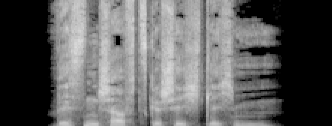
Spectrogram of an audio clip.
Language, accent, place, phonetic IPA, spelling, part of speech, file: German, Germany, Berlin, [ˈvɪsn̩ʃaft͡sɡəˌʃɪçtlɪçm̩], wissenschaftsgeschichtlichem, adjective, De-wissenschaftsgeschichtlichem.ogg
- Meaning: strong dative masculine/neuter singular of wissenschaftsgeschichtlich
